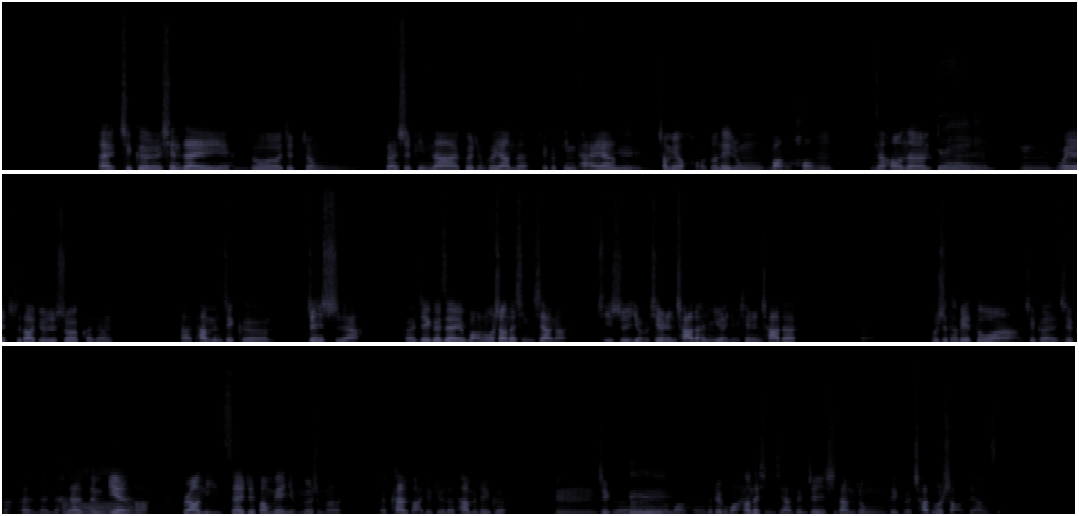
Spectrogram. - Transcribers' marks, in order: other background noise
- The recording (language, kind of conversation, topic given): Chinese, podcast, 网红呈现出来的形象和真实情况到底相差有多大？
